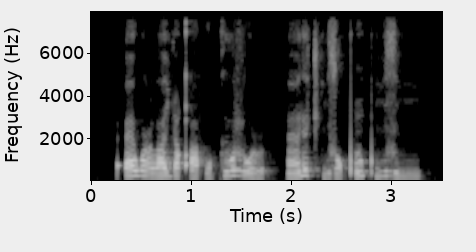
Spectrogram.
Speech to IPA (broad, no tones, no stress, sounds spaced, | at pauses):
ʔ æ w ɔ ɭ lˠ æ ʎ i qʼ æ f o kʲ ɔ ɮ o ɭ | æ̃ ɾʲ a t͡ʃʼ i z ɔ pʼ ə̃ pʼ i z i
